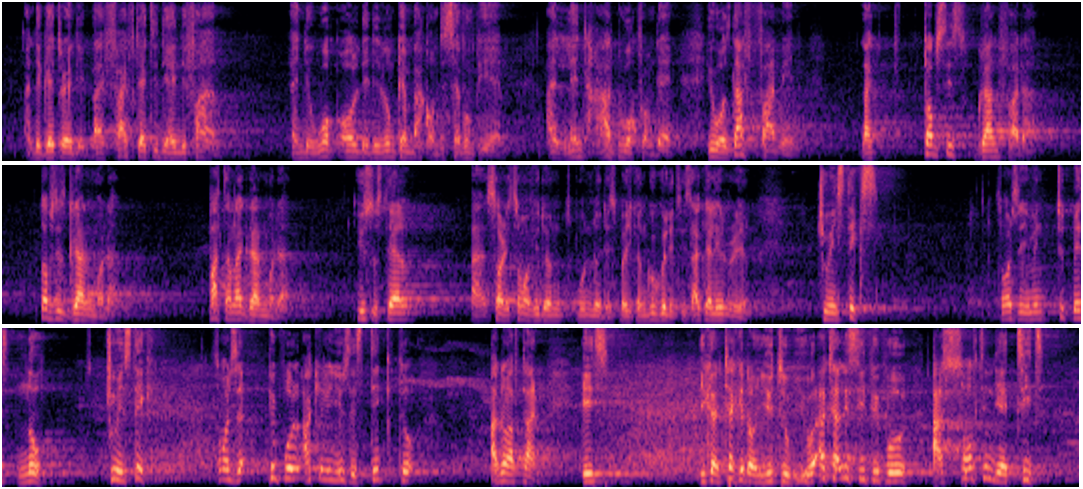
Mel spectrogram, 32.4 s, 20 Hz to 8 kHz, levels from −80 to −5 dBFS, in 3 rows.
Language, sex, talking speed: English, male, 175 wpm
